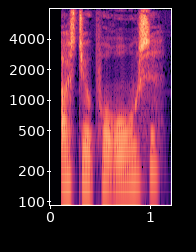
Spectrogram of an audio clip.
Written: osteoporose

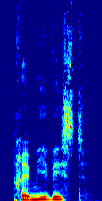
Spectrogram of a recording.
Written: præmiewhist

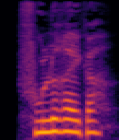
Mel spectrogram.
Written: fuldrigger

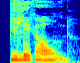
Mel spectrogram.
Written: bilæggerovn

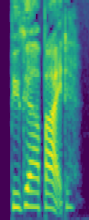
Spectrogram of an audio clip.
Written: byggearbejde

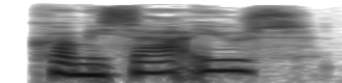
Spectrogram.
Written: kommissarius

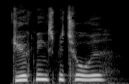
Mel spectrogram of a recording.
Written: dyrkningsmetode

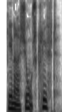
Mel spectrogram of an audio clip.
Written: generationskløft

